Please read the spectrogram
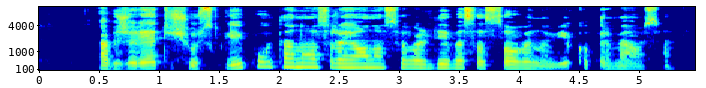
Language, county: Lithuanian, Panevėžys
